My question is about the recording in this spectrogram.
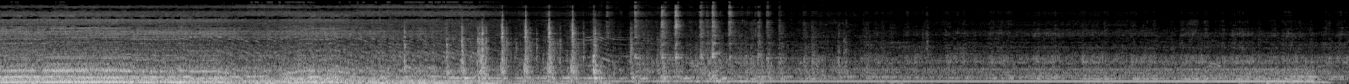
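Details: Chevrolet Malibu at idle: a low steady hum with an uneven, lumpy beat and scattered ticks midway through. Rough idle, cause unclear.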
